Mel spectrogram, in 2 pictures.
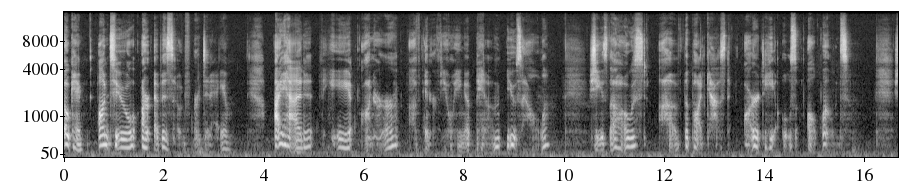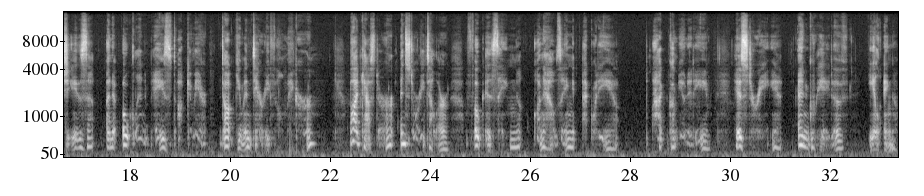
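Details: Woman who identifies with the spasmodic dysphonia community, describes her voice condition as neurological and long-standing enough to feel normal, and reports frequently not being understood on the phone; spasmodic dysphonia.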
